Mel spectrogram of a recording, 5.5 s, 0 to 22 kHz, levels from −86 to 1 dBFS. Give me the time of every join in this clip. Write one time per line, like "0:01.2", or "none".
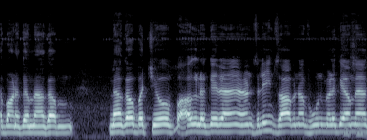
none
